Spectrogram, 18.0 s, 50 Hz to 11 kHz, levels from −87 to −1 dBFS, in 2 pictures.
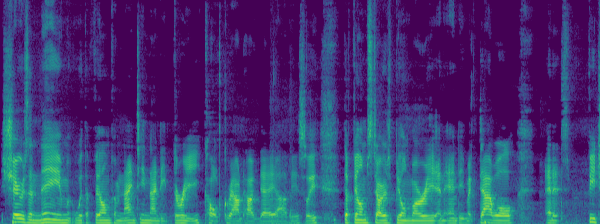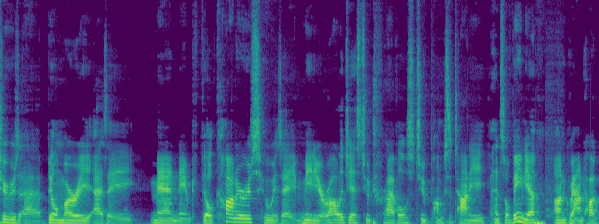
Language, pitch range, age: English, 120-140 Hz, 20-39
